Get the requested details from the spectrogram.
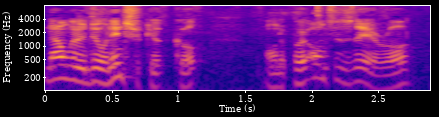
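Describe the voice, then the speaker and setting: There is noticeable background noise as a man talks at a very fast pace. His pitch is fairly high, with ordinary variation. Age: 60s. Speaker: tool reviewer. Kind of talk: product review tutorial. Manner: casual, slightly halting.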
